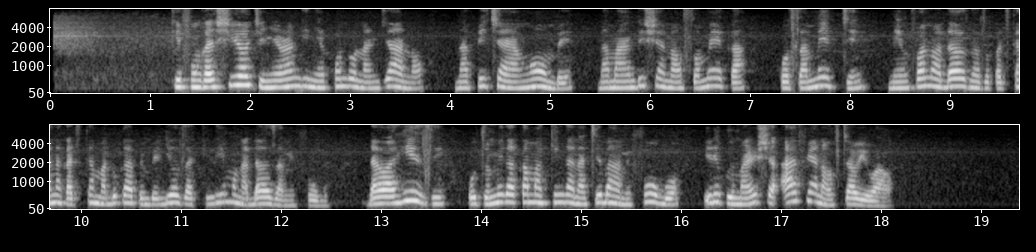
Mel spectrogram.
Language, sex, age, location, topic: Swahili, female, 25-35, Dar es Salaam, agriculture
